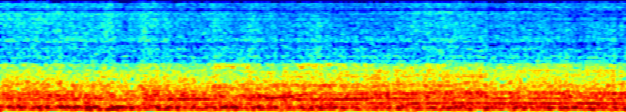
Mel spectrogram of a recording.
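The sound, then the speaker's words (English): A loud, steady roar of a Formula One car engine at high revs in third gear through a corner of a circuit fills the whole recording, continuous with a constant droning pitch and no voices. “For this corner, you're in third gear in the Formula One car.”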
